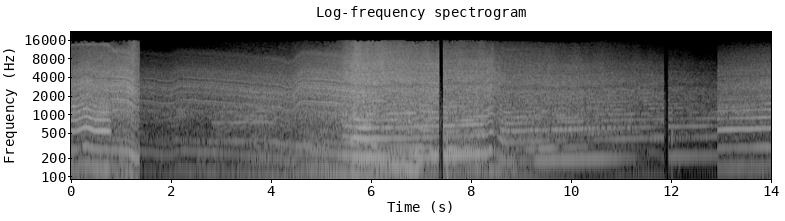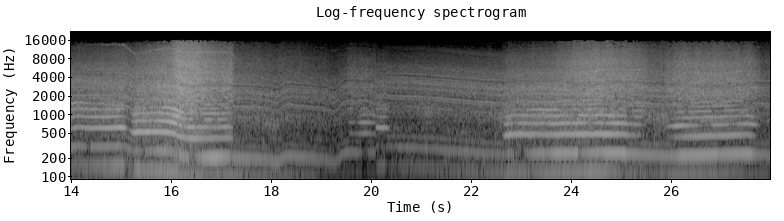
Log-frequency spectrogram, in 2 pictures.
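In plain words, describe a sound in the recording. A sports car engine revs hard, its pitch climbing and dropping sharply with each gear change.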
